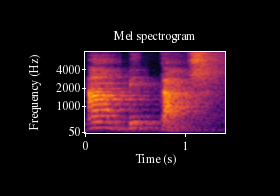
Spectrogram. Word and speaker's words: habitat: O primeiro deles é o conceito de habitat. Habitat se escreve com H no início e T mudo no final. Habitat.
